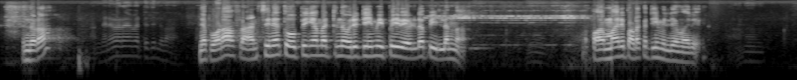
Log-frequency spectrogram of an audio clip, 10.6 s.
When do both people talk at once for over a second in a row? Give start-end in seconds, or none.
2.6-4.6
